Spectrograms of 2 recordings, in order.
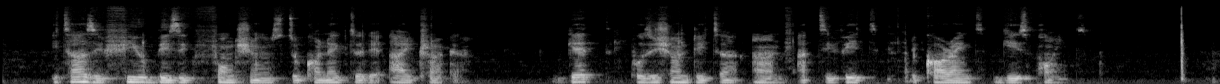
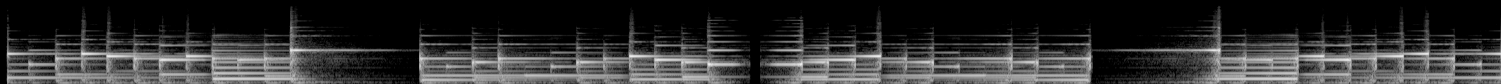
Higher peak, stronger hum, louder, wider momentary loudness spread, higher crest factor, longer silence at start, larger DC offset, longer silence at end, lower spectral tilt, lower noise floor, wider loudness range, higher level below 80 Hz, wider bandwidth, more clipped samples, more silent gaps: about the same, 0 dBFS vs 0 dBFS; neither; second, -21 LUFS vs -13 LUFS; about the same, 14 LU vs 12 LU; first, 20 dB vs 14 dB; first, 0.5 s vs 0.05 s; neither; first, 0.35 s vs 0 s; about the same, -6 dB/octave vs -5.5 dB/octave; first, -59 dBFS vs -42 dBFS; about the same, 4 LU vs 5 LU; second, -48 dBFS vs -40 dBFS; first, 15.5 kHz vs 11 kHz; neither; second, none vs 7.52-7.58 s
